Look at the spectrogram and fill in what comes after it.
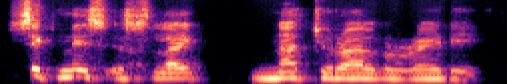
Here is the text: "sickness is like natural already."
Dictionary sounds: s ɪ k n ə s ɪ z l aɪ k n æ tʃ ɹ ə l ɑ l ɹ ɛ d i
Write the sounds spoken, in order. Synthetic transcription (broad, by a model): s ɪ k n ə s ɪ s l aɪ k n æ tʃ ə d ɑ l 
